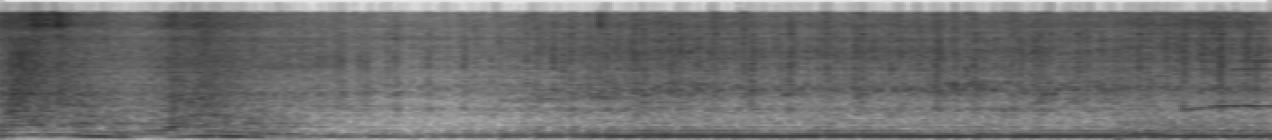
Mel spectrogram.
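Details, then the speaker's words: Suzuki Katana after the distributor turned counterclockwise to cure hard starting: a quick rev falls back to a steady, even idle with a low, regular beat and no stumble; engine runs smoothly. "pilih starter langsung greng langsung didapat tenaganya enak banget Dur dan suara mesin juga akan lebih halus"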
